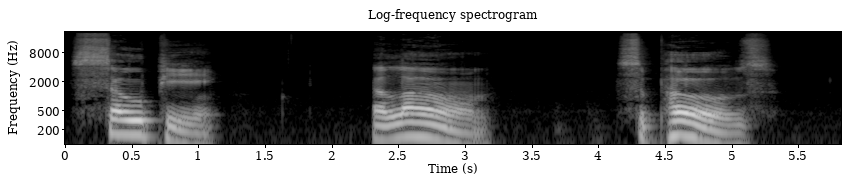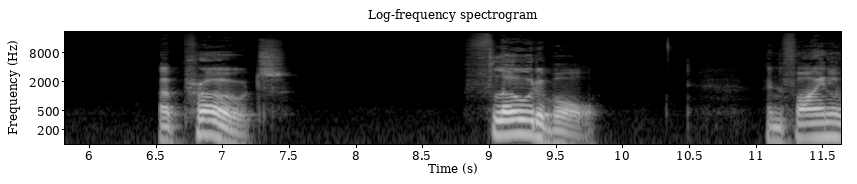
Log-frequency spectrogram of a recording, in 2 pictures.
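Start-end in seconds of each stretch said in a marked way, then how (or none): 0.0-9.8 each word alone, drawn-out OH as in "alone"; "approach" with a strong long OH, falling tune; long O modelled. Shown as a demonstration. Teacher has learners repeat long O words, careful drill delivery. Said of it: "we're gonna pronounce the letter O".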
